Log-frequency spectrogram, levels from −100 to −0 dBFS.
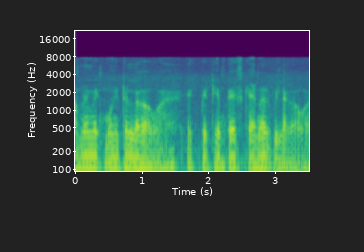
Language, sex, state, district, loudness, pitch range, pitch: Hindi, male, Jharkhand, Ranchi, -17 LUFS, 80-85 Hz, 85 Hz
